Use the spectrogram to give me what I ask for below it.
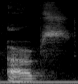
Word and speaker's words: herbs: country everybody call herbs herbs the H is silent didn't know that before and then you sprinkle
